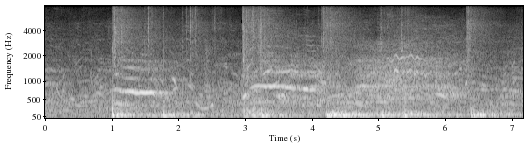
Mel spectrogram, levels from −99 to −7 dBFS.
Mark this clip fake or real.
real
